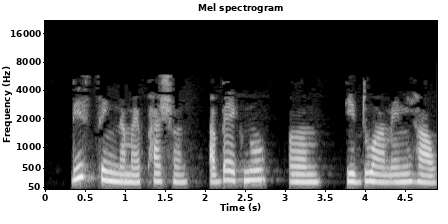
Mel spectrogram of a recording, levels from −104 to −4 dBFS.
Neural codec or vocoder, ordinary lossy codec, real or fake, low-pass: none; MP3, 24 kbps; real; 7.2 kHz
